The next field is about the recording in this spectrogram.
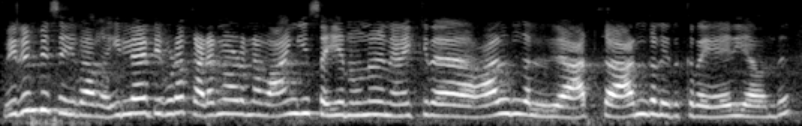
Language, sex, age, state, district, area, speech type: Tamil, female, 60+, Tamil Nadu, Tiruvarur, urban, spontaneous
